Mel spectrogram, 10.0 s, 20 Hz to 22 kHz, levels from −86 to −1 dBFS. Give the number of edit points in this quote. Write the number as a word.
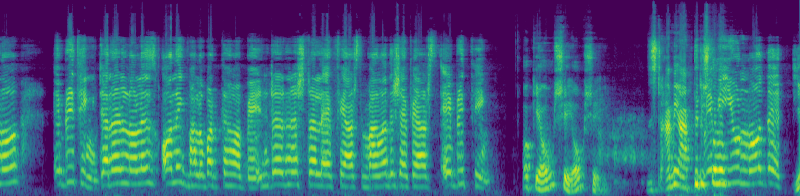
zero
